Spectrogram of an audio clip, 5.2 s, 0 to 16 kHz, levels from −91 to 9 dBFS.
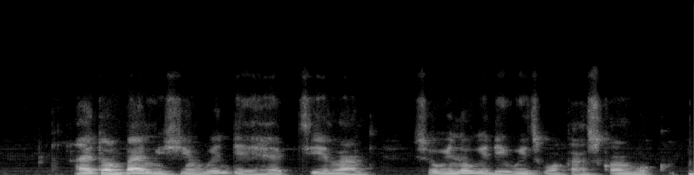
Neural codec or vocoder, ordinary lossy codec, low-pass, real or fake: none; Opus, 24 kbps; 7.2 kHz; real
